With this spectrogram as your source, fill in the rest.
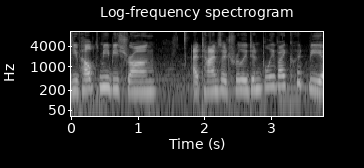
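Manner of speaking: ordinary talk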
